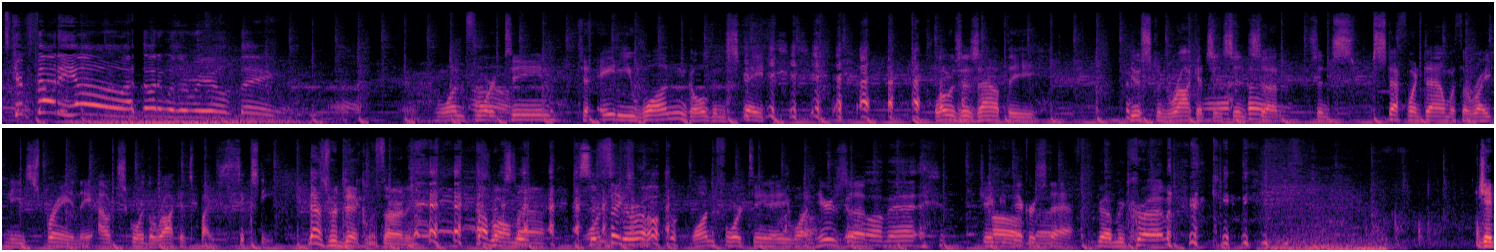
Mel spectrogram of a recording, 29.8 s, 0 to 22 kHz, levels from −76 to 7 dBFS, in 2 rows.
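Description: No technical faults are audible.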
